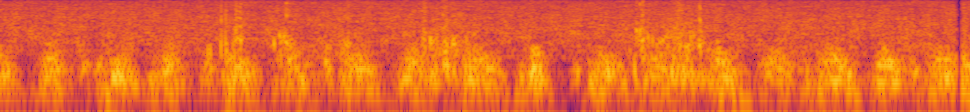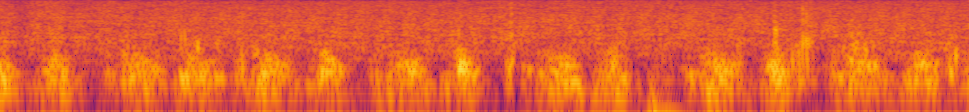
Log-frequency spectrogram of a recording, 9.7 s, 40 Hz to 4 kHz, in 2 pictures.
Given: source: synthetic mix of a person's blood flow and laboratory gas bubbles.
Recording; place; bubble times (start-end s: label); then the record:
Doppler ultrasound of blood flow; precordium
0.81-0.88 s: bubbles
1.01-1.28 s: bubbles
1.33-1.53 s: bubbles
1.61-1.66 s: bubbles
1.71-1.76 s: bubbles
1.97-2.48 s: bubbles
3.12-3.56 s: bubbles
5.72-5.99 s: bubbles
6.04-6.08 s: bubbles
7.10-7.26 s: bubbles
7.36-7.45 s: bubbles
8.52-8.58 s: bubbles
8.68-8.95 s: bubbles
9.01-9.29 s: bubbles
9.40-9.43 s: bubbles
9.46-9.68 s: bubbles
From the record:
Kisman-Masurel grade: 232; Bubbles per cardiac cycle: several, 3 to 8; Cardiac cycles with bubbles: 50 to 99%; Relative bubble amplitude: moderate (0.250 to 0.450); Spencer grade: 3 (all of the cardiac periods contain showers or single bubble signals, but not dominating or overriding the cardiac motion signals); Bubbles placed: anywhere in the cardiac cycle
